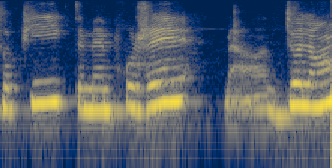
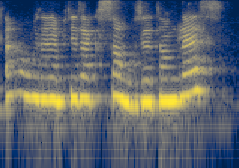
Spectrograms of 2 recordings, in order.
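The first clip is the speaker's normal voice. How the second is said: quick, higher voice of a curious stranger; retelling a stranger in the street, lightly imitated, higher and fast; curious passer-by; 6 semitones higher, 6 dB louder, faster than usual. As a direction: mimic a surprised passer-by asking, higher and quick. Passer-by asking about her accent.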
